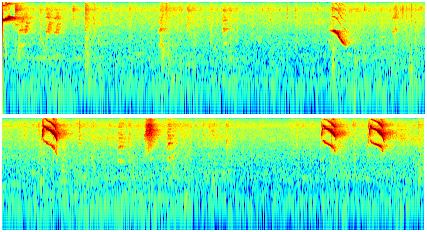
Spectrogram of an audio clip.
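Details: A greater green leafbird singing its full repertoire, used as a lure and tutor recording, gives loud, sharp whistles that swoop steeply downward one to two seconds apart, with soft high chirps between them.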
